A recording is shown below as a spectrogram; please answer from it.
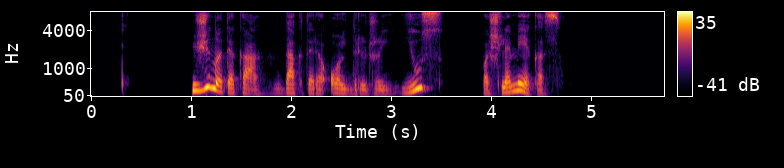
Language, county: Lithuanian, Vilnius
